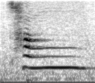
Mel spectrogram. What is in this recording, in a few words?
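"cang1", Cantonese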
